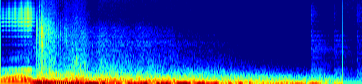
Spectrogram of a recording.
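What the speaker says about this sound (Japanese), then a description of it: "あれめちゃくちゃ大爆発してましたね。" A gourd bursts under air pressure in a science experiment, one loud, sudden boom up close that rumbles and decays over about three seconds before cutting off.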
